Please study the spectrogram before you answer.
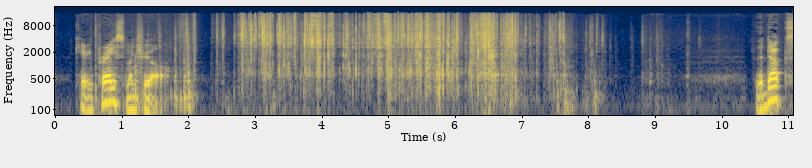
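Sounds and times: foil wrapper tearing and crinkling: 2.0 - 8.4.

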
